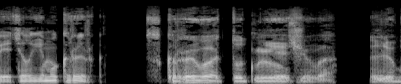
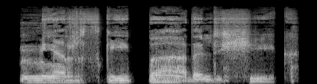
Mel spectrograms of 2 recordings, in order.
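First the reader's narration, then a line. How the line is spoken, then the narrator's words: Hissing. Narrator (Russian): прошипел он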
